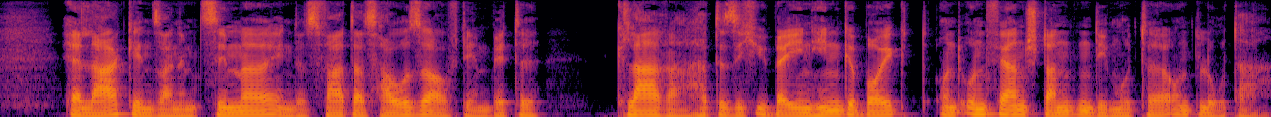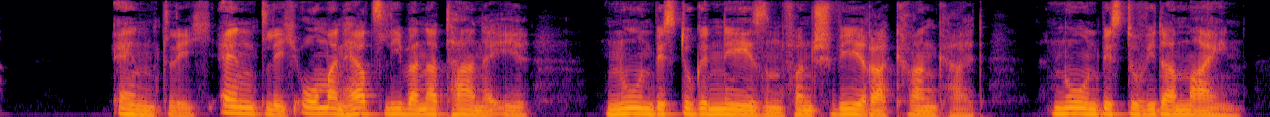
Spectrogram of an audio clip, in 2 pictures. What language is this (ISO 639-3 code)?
deu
